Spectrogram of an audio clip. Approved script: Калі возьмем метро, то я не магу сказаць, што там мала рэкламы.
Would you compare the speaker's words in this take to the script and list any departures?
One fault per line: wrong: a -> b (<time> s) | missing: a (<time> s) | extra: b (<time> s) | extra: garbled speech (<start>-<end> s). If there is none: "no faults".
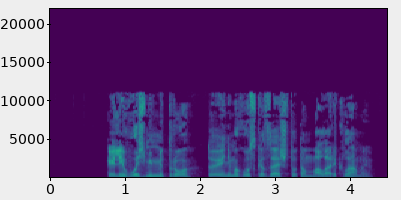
no faults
